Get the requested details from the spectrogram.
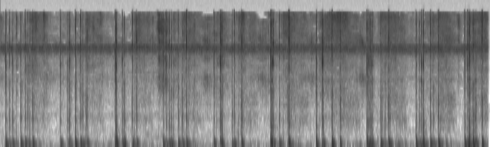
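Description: Fingertips tap and scratch the faces of a small, hollow, printed brown and white cardboard product box with a label, held in both hands close to the microphone. Irregular dull, low, hollow thumps come about twice a second, each dying away almost at once, with soft scratchy rustles between them. A faint, steady high-pitched tone runs underneath throughout.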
